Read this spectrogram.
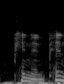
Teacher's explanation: One final example of a merger is the so-called pin-pin merger. This is a merger where the I and E vowels of those two words are usually pronounced the same as an I. This is a conditioned merger.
